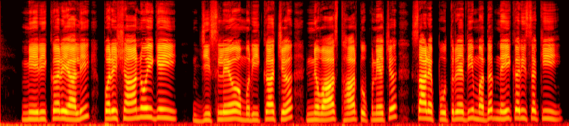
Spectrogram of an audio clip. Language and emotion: Dogri, sad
